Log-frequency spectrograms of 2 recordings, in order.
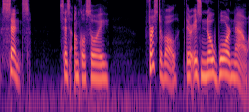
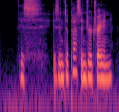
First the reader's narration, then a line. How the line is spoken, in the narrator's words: he whispers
